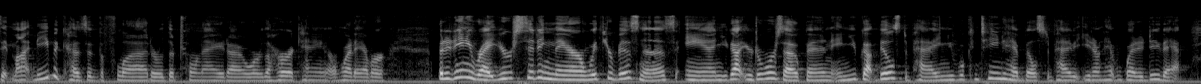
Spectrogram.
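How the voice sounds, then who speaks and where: A woman speaks with an American accent and lively intonation. Audible room echo surrounds her voice. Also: hardly any pauses. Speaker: government small business specialist. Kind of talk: presentation to audience. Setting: stage with audience. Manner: casual, conversational.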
